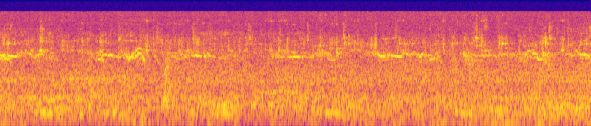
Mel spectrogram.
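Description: Domestic pigeons cooing in repeated low, rolling calls, with short high chirps from small birds over them.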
